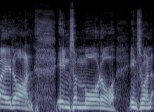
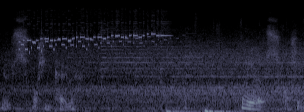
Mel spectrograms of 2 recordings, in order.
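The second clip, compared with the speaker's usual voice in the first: much softer, doting pet talk; cooing at cat; 5 semitones lower, 18 dB quieter than usual. Real, not acted. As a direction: murmur lovingly to the kitten.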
